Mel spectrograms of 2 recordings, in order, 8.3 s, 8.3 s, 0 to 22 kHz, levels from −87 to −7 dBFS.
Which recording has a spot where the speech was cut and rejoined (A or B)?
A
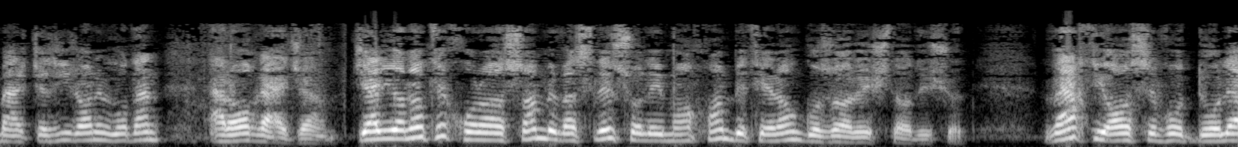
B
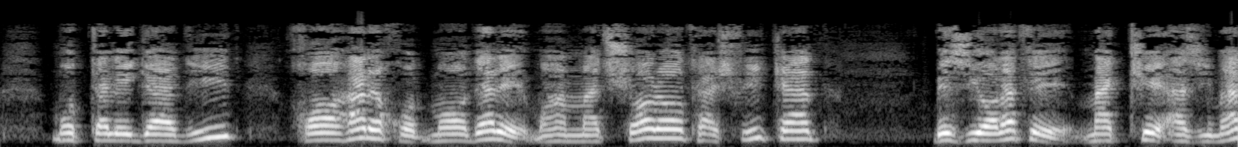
A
